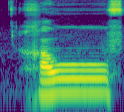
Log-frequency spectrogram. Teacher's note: واو لین ہے، اس کے بعد سکون عارضی ہے، تو یہاں پر مد لین عارض ہوگا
